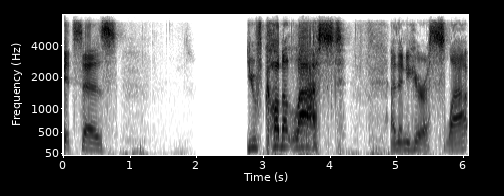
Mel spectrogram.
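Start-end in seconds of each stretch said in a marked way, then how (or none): 2.8-4.3 loud, rough, commanding, domineering, authoritative boom. As Holgren kicks in the door, a voice speaks: very loud, commanding voice. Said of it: "a very very loud and very commanding type of voice".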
